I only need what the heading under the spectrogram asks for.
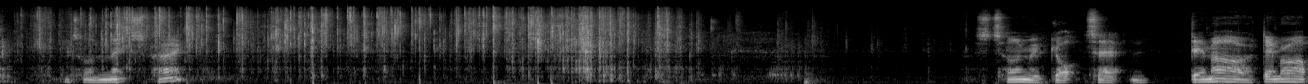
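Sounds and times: foil wrapper crinkling: 0:00.0 - 0:07.5.

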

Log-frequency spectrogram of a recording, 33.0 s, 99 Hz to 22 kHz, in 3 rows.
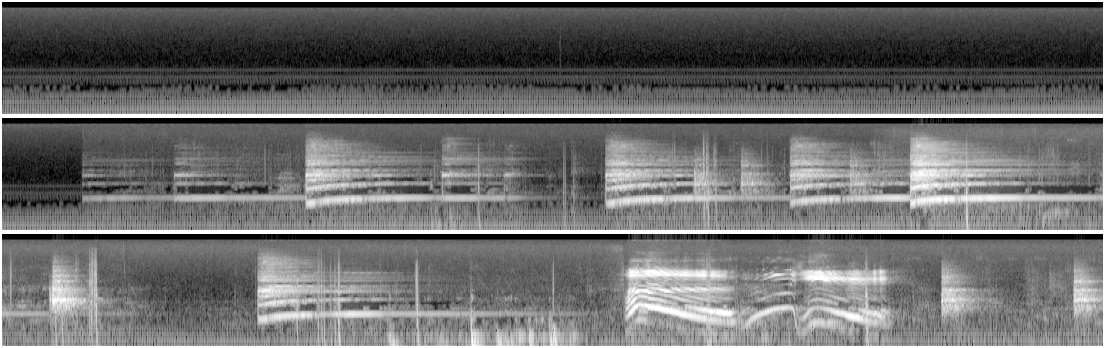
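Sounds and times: small gong strikes rising in pitch: 0:11.8 - 0:23.4, 0:24.6 - 0:31.9
sharp knocks: 0:17.1 - 0:21.4, 0:22.5 - 0:23.1, 0:24.6 - 0:28.0, 0:31.4 - 0:31.9, 0:32.7 - 0:33.0
low drum thuds: 0:25.6 - 0:28.3
person intoning: 0:28.2 - 0:31.0.

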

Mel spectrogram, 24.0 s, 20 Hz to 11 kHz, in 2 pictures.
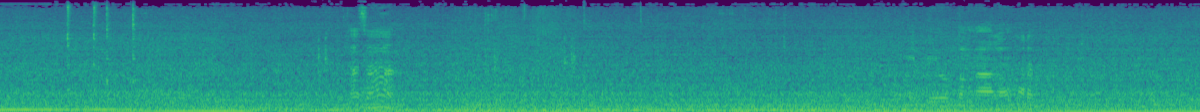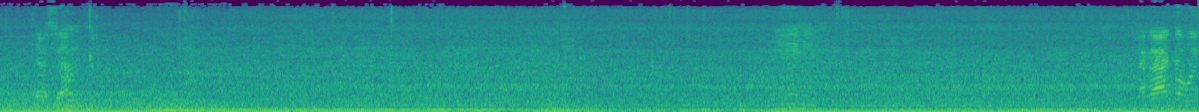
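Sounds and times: car engine and tyre rumble: 0:00.0 - 0:23.9.

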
